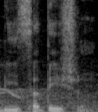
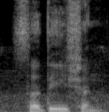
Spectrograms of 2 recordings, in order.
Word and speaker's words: Satheesan: So here although he himself takes oath as v satishan and by the way the second s in satishan is written as s but it's pronounced as sha just like shabarimala.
